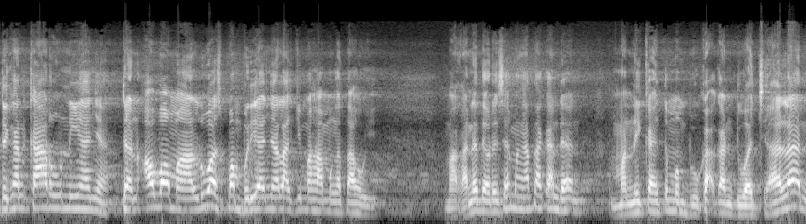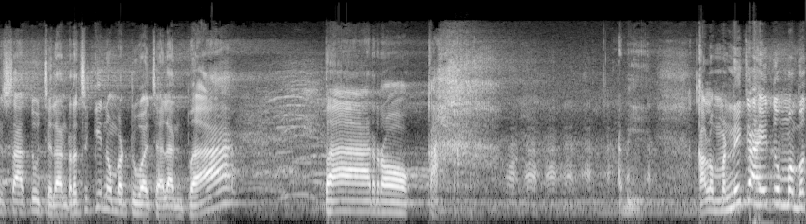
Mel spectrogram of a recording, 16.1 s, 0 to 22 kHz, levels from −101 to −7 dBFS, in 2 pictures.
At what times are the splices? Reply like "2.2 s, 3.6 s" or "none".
none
